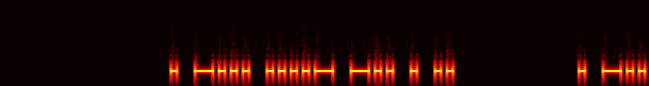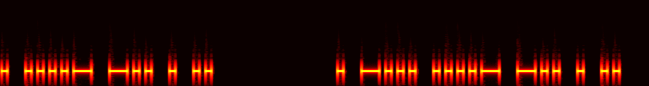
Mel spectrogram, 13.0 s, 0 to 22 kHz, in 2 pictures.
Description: Morse code, heard as a keyed tone, about 21 wpm, 700 Hz. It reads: EB4DEI EB4DEI EB4DEI
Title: DXCC-100 Call Signs - 6 Characters - Repeated 3x - 20wpm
